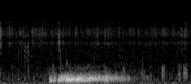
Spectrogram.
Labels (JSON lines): {"label": "biophony, growl", "recorder": "SoundTrap 600 or HydroMoth"}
